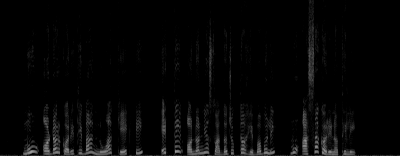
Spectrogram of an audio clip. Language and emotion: Odia, surprised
